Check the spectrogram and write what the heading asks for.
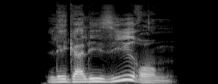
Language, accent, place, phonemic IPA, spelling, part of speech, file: German, Germany, Berlin, /leɡaliˈziːʁʊŋ/, Legalisierung, noun, De-Legalisierung.ogg
- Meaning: legalization (process of making something legal)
